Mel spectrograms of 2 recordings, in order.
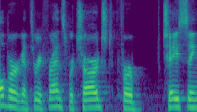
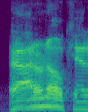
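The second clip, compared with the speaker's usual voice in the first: put-on classic Hollywood old man, old-school movie veteran voice. Showing how the character Sully sounds: classic Hollywood old man voice. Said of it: "Sully has such an obviously classic Hollywood old man voice".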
